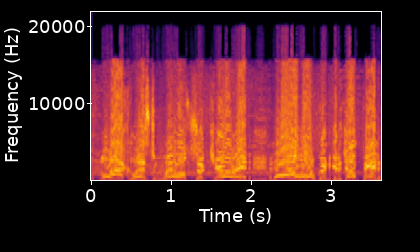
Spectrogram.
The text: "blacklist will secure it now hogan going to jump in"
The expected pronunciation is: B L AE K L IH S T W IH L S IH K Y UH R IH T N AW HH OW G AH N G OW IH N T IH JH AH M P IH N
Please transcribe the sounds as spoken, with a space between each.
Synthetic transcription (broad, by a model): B L AE K L IH S T W IH L S IH K Y UH R IH T N AW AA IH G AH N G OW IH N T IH JH AH M P IH N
